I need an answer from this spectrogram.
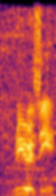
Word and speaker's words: Ryuzi: Ryuzi. Take away the X. Yeah. Take away the X. The X is silent.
